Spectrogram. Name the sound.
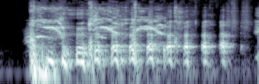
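cough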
